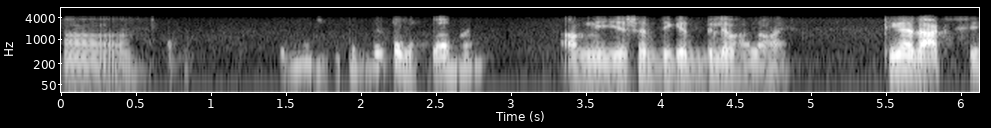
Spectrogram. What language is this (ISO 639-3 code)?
ben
